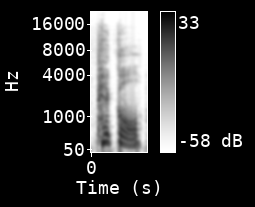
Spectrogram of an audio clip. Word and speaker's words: PICL: So you've developed a machine learning tool called Pickle, which is spelled P-I-C-L, not like the pickle that you put on a burger.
